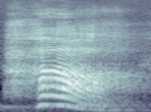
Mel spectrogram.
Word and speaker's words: H: Ihr hört es, wenn ich es sage, dann hauche ich mehr oder weniger den Buchstaben ha. Mit meinem Ausatmen spreche ich den Buchstaben aus, spreche aber auch ein deutlich hörbares A.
